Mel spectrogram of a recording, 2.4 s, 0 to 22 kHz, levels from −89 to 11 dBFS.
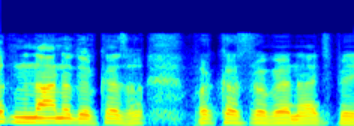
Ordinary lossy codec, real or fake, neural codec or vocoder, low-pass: none; fake; codec, 16 kHz in and 24 kHz out, 0.4 kbps, LongCat-Audio-Codec, two codebook decoder; 7.2 kHz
